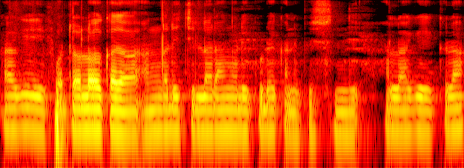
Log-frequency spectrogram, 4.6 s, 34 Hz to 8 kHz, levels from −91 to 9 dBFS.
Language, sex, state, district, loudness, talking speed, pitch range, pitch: Telugu, male, Andhra Pradesh, Sri Satya Sai, -20 LUFS, 170 wpm, 110-115 Hz, 115 Hz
